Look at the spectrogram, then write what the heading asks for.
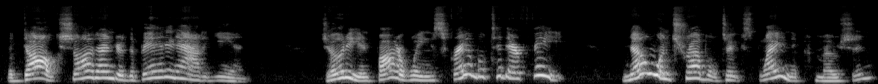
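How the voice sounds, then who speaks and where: Husky middle-aged woman reading a story aloud. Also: a little high, a bit bright, low-quality recording. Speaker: reader of a novel read-along. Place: living room at home, indoors.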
